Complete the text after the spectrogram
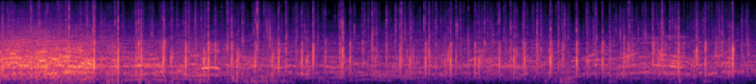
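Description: Many spectators clap their hands.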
